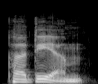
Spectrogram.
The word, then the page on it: per diem: British English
